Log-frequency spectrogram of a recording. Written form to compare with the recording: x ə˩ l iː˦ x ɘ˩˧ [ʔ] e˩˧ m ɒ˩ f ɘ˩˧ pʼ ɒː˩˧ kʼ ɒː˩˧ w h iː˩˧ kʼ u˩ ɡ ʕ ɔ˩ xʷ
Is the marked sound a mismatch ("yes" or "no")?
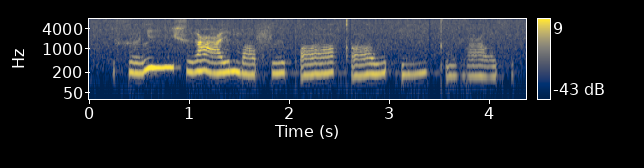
yes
